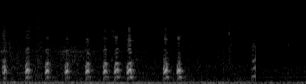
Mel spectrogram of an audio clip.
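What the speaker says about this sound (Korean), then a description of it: "이렇게 닭을 주면 닭 잘 먹습니다." Chickens peck at eggplant snacks, giving off a run of soft, quick clucks and small clicks, irregularly spaced and fairly faint against a quiet outdoor background.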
